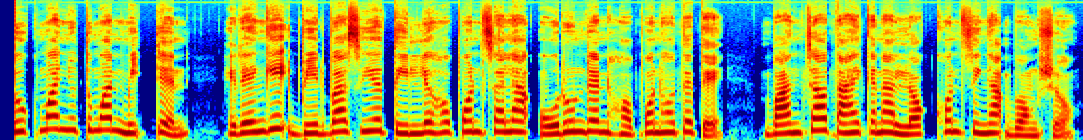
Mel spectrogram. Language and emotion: Santali, neutral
